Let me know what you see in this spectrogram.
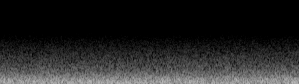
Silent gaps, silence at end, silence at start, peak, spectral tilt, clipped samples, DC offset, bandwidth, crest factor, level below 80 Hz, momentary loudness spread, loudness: none; 0 s; 0 s; -12 dBFS; -11 dB/octave; under 0.1%; under 0.1%; 6.2 kHz; 12 dB; -30 dBFS; 1 LU; -27 LUFS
